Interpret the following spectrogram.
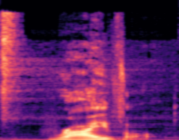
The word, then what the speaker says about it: rival: If we divide the word after the I and before the A, the first syllable says ri with a long vowel sound I, and the second syllable says vul to make the word rival.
